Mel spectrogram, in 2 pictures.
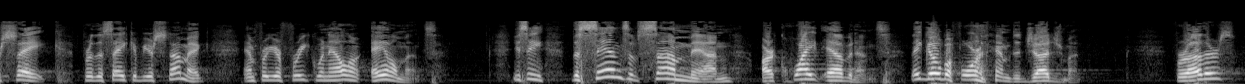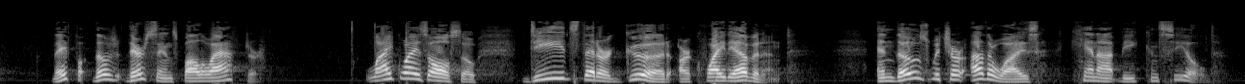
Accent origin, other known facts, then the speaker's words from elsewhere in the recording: Salt Lake City, Utah, United States; You know, I grew up in Salt Lake City. Salt Lake City is the home of the Mormon Church.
